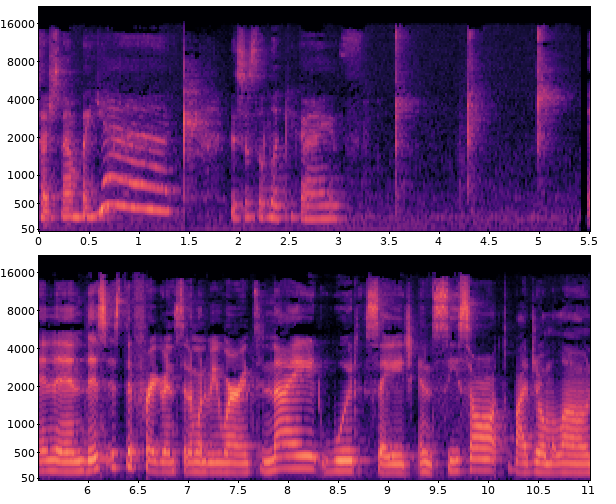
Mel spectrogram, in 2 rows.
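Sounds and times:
fingers snapping: 3.5 - 5.3.

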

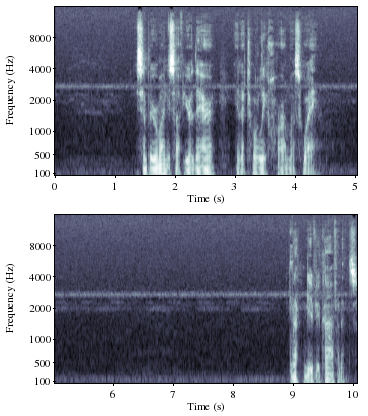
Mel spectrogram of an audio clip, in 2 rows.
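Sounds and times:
faint low hum: 0.0 - 10.0
low hiss: 0.0 - 10.0
man speaking: 1.4 - 4.5, 8.9 - 10.0.

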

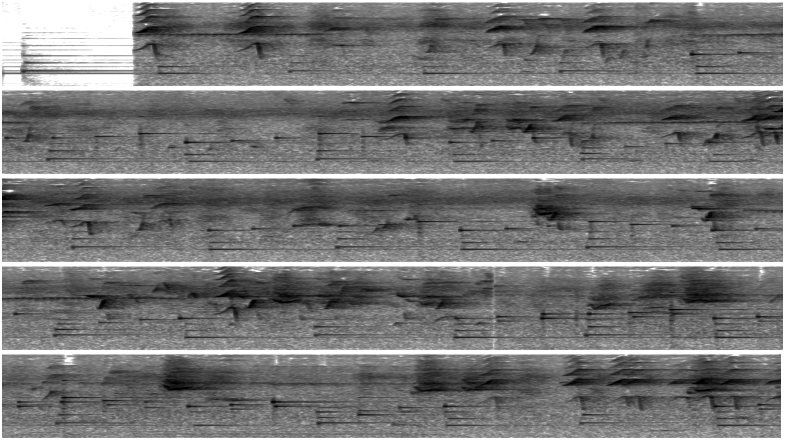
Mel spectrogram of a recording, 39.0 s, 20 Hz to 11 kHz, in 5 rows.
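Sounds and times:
background music with held notes: 0.0 - 39.0
myna bird calling: 1.4 - 39.0.

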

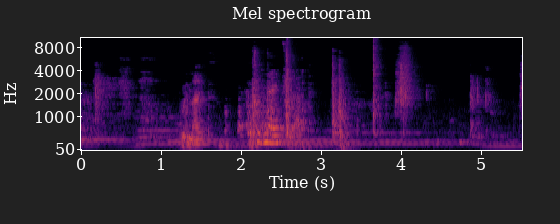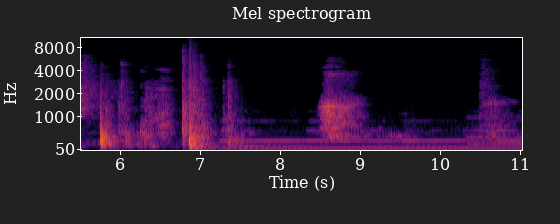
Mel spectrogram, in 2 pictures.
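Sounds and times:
soft music with held notes: 0.0 - 11.0
door shutting thuds: 1.8 - 3.4, 5.7 - 7.6.

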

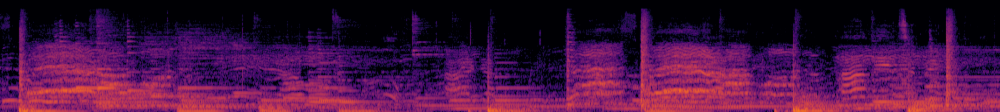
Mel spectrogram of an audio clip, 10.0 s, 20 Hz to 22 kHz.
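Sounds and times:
band accompaniment: 0.0 - 10.0
gospel choir singing: 0.0 - 10.0.

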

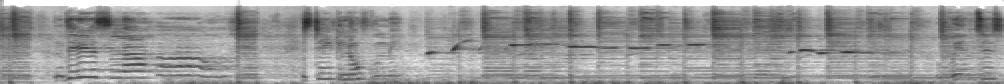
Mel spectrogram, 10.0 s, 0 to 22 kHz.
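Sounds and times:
strummed acoustic guitar: 0.0 - 1.5, 4.4 - 10.0
whistled melody: 4.3 - 8.9.

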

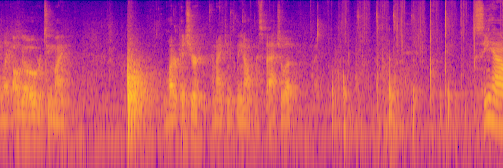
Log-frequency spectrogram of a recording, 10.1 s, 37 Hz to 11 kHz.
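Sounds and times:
hand squelching in dough: 6.3 - 10.0.

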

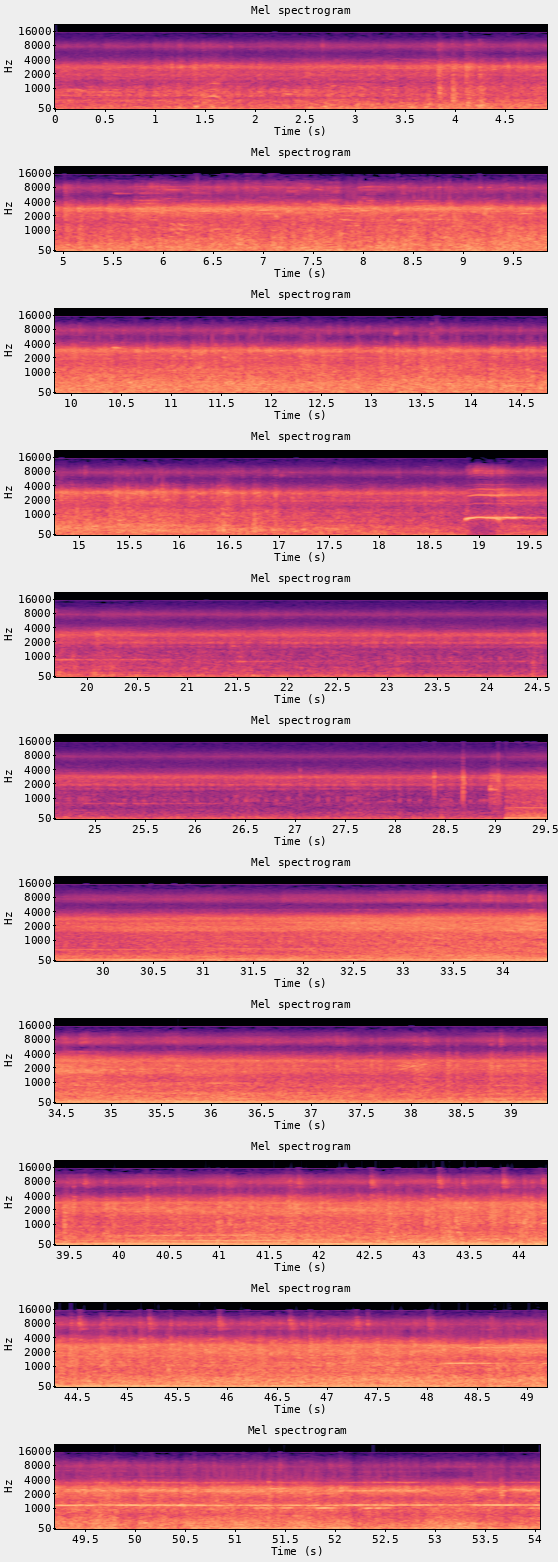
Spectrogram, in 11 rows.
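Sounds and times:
steam locomotive rumble: 0.0 - 54.0
train running on rails: 0.0 - 54.0
train whistle blast: 18.8 - 26.4, 48.1 - 54.0.

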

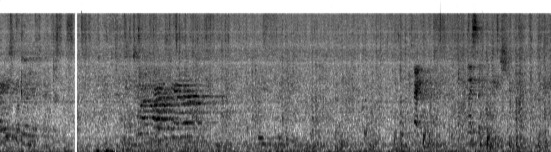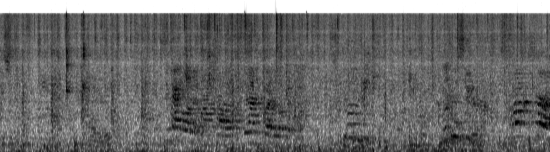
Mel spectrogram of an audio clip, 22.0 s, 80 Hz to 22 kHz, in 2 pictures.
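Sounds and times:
horse hoofbeats on sand: 1.6 - 22.0.

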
